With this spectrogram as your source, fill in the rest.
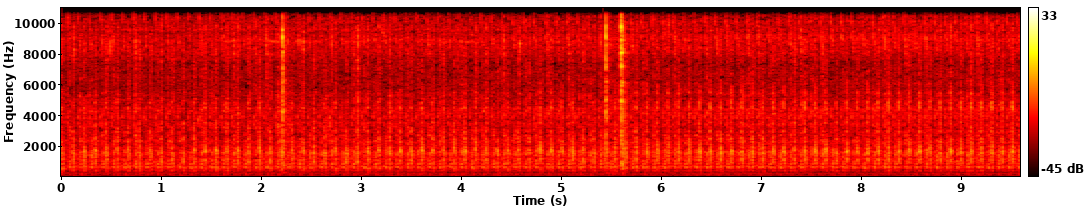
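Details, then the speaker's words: Wilesco D32 toy steam engine on its first run after restoration: a steady, even chuffing beat of about three strokes a second with no knocks or rattles, gurgling; normal running. "This is a really early days run, but it don't sound like like a bad engine to me. No rattles. You can hear it gurgling."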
